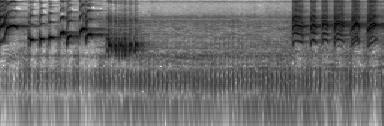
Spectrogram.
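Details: Green leafbird song played as a lure to make a rival respond and sing: quick chain of clear whistled notes stepping between pitches, a short buzzy phrase, a lull with low background hum, then a fast run of sharp notes.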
